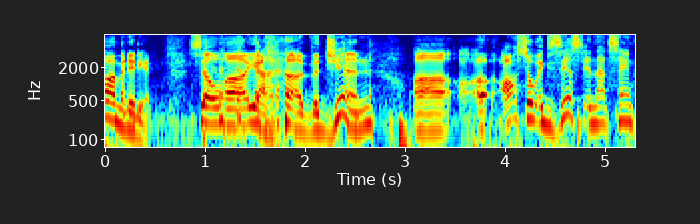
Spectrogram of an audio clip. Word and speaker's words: djinn: I used to say djinn all the time, and finally someone was like, the D's silent. And I was like, oh, I'm an idiot. So, the jinn also exist in that same place.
